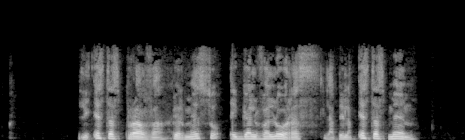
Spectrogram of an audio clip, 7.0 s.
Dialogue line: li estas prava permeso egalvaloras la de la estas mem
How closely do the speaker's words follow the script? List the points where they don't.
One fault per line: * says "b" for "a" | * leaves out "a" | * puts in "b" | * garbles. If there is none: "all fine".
all fine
